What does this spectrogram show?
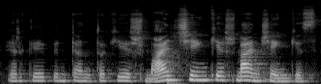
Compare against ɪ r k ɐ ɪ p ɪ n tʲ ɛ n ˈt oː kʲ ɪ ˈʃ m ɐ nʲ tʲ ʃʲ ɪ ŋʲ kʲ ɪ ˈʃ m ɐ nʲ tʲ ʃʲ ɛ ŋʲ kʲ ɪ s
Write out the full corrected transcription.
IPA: ɪ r k ɐ ɪ p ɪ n tʲ ɛ n ˈt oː kʲ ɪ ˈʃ m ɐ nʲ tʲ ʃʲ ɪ ŋʲ kʲ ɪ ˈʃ m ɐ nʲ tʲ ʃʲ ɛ ŋʲ kʲ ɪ s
